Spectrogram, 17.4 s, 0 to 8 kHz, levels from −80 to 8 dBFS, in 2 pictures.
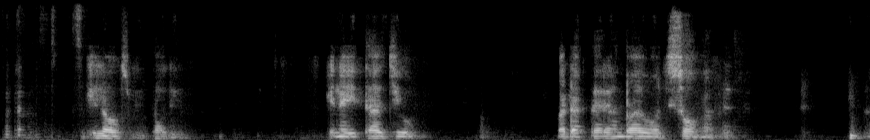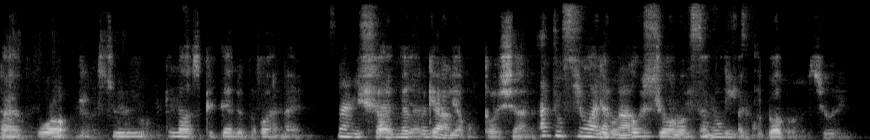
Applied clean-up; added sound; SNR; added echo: neural mask model DeepFilterNet 3.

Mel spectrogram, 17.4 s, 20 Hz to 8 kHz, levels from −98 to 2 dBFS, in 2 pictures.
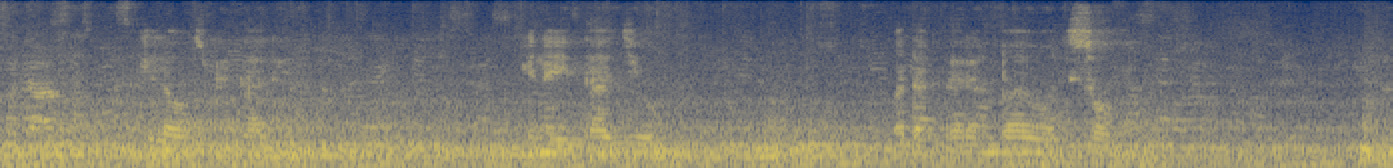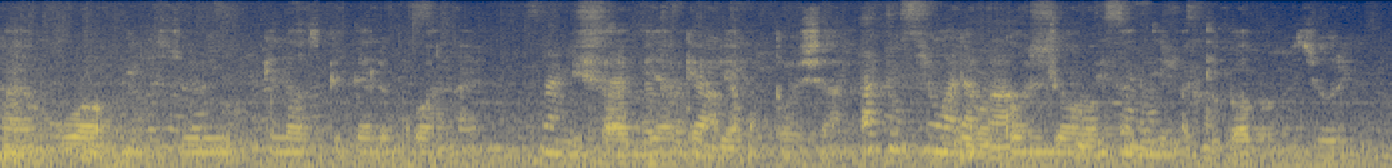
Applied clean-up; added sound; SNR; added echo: none; Vehicle; -4 dB; reverberation time 0.6 s.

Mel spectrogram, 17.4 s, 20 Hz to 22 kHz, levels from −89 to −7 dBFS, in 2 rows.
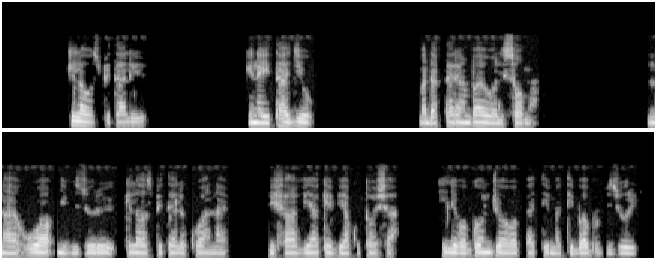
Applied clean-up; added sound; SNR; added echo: none; none; none; none.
